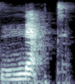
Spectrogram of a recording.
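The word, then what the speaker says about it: gnat: the G silent so if at the beginning of the word you see a G and an N know that the G is silent it doesn't say anything you can see it but it doesn't say anything okay so it's net alright let's take this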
